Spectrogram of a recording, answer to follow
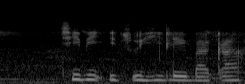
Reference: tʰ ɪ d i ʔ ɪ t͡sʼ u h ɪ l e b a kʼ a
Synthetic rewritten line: tʰ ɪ b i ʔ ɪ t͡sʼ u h i l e b a kʼ a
